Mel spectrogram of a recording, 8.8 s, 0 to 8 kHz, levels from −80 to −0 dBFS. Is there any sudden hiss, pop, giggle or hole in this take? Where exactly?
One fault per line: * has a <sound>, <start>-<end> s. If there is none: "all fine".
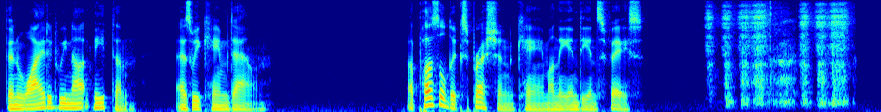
* has a sniff, 7.0-8.6 s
